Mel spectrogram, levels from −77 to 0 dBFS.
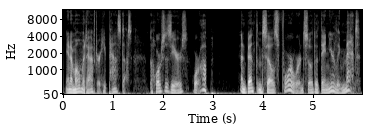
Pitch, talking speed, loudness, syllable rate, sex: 115 Hz, 210 wpm, -19 LUFS, 6.0 syllables/s, male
